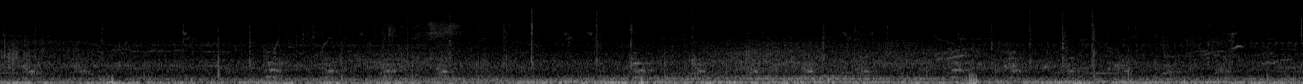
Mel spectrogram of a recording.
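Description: A toddler's small shoes stepping on a concrete sidewalk: a quick, even run of footsteps.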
